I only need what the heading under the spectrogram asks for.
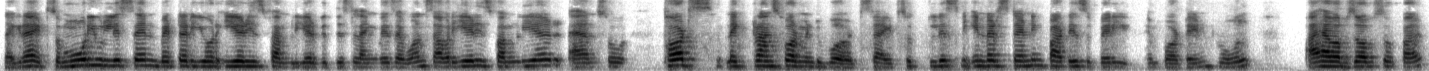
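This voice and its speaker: Casting: Indian-accented woman, casual learner, halting speech full of fillers. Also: medium pitch, fairly even intonation, low-quality recording. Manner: hesitant, many fillers and restarts. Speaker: English learner guest. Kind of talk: casual conversation practice.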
